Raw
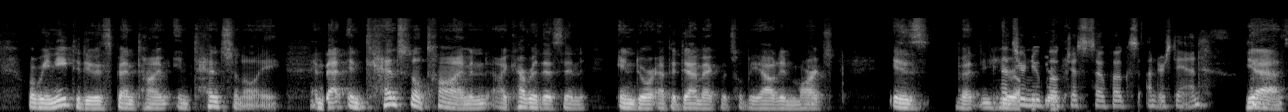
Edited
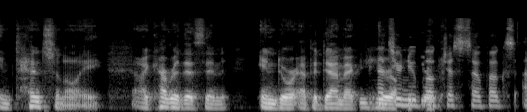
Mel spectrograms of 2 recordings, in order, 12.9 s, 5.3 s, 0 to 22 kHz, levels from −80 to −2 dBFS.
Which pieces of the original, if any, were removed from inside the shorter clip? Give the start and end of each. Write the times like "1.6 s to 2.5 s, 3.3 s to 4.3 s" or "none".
3.1 s to 4.9 s, 7.2 s to 9.9 s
